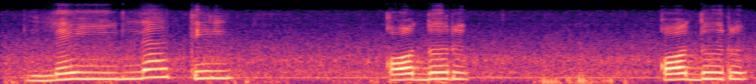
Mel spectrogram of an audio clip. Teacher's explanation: قاف موٹا ہوگا، دال پہ جزم آئی تو قلقلہ ہوگا۔ ہم نے پڑھا تھا 5 حروف پہ قلقلہ ہوتا ہے، قاف، طا، با، جیم، دال، تو دال کی آواز ہلے گی، ٹھیک ہے، پلٹے گی۔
